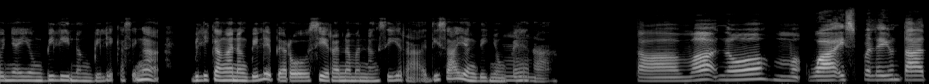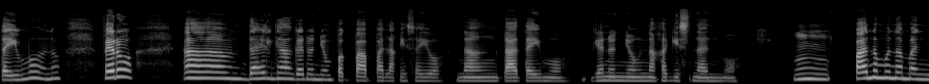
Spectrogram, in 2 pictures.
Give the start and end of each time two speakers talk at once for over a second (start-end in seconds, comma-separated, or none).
none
